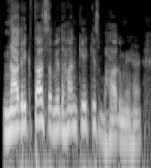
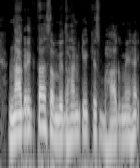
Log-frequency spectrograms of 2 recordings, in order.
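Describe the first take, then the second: First: नागरिकता said louder, pitched up and falling; emphatic question. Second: Said in the usual way. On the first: Shown as a demonstration. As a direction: call out the question to the class, stressing नागरिकता.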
